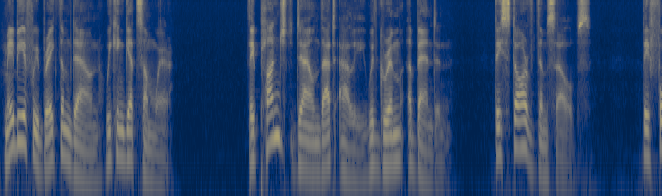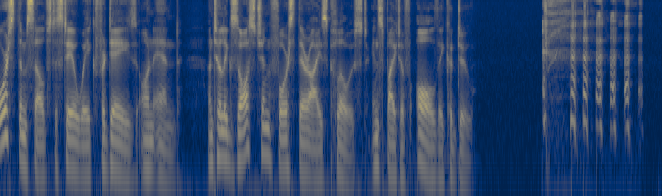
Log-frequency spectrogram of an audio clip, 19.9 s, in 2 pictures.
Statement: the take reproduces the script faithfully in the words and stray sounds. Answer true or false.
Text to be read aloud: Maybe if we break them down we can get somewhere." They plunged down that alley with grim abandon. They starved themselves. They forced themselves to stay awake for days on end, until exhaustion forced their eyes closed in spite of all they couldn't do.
false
